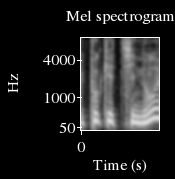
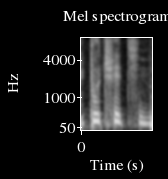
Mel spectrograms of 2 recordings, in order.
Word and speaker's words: Pochettino: Alors les prononciations, quand il était joueur, on disait Pochettino et maintenant qu'il est entraîneur, on dit Pochettino.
